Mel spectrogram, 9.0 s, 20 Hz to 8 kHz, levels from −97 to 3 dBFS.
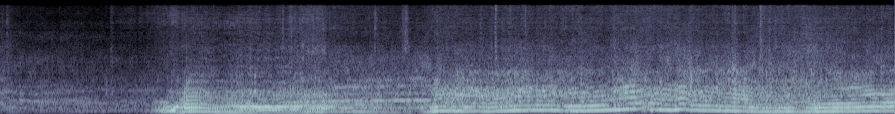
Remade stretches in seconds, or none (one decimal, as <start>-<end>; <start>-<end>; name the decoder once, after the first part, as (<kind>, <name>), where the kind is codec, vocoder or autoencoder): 0.0-1.9 (codec, HILCodec); 2.9-4.6; 5.3-9.0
